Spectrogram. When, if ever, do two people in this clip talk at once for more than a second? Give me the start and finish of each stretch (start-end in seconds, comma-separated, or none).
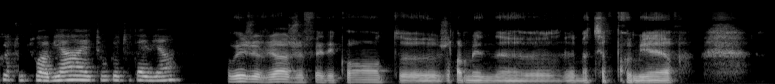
none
